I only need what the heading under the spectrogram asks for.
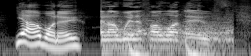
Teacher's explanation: it doesn't sound like wanna, it sounds like wanoo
